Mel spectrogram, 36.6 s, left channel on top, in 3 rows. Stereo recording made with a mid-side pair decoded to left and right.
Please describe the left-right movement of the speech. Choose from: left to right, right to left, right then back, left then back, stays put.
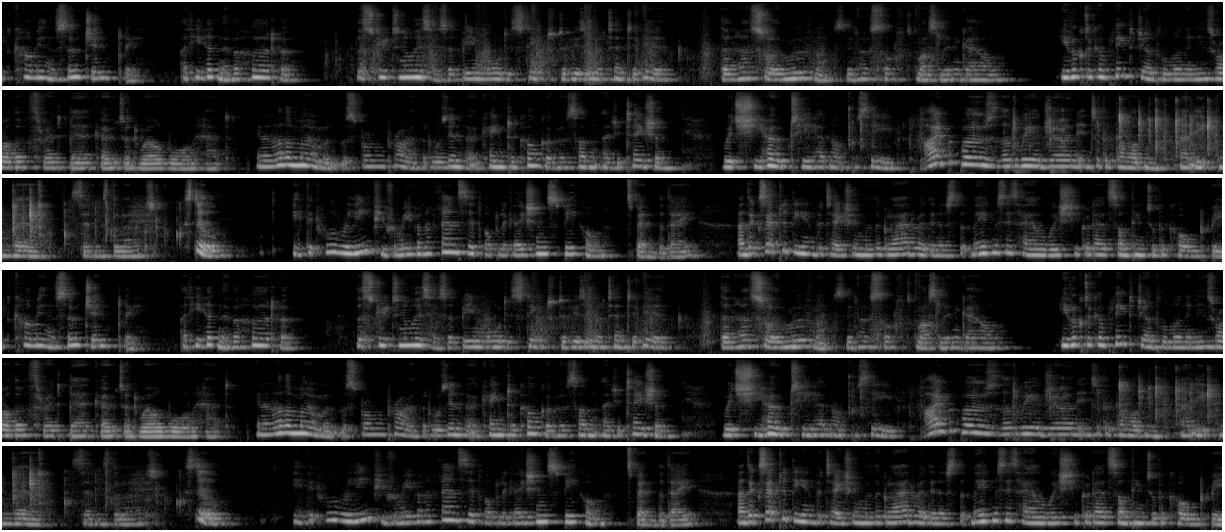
left then back.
